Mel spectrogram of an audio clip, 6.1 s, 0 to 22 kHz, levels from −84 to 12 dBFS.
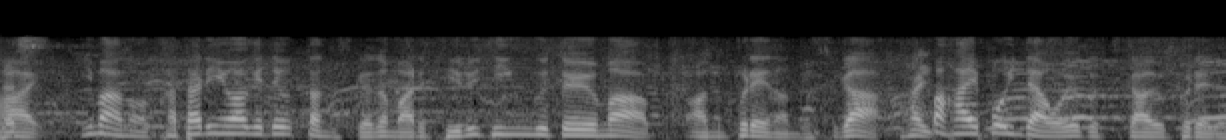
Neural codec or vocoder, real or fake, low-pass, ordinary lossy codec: none; real; 7.2 kHz; MP3, 64 kbps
